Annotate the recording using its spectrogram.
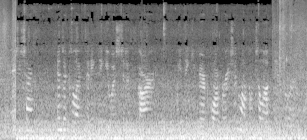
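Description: A loud low rumble with people's voices over it, both starting abruptly just after the start.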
